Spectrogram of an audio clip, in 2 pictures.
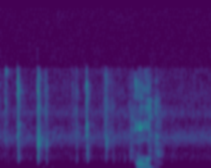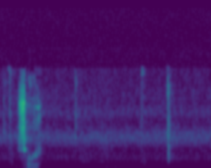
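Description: Faint computer keyboard and mouse clicks, scattered single taps, as a figure is copied and pasted on a computer. Two brief murmured voice sounds come about two seconds in and again about three and a half seconds in.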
